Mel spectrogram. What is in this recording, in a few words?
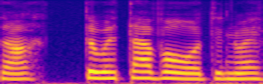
"fod", Welsh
